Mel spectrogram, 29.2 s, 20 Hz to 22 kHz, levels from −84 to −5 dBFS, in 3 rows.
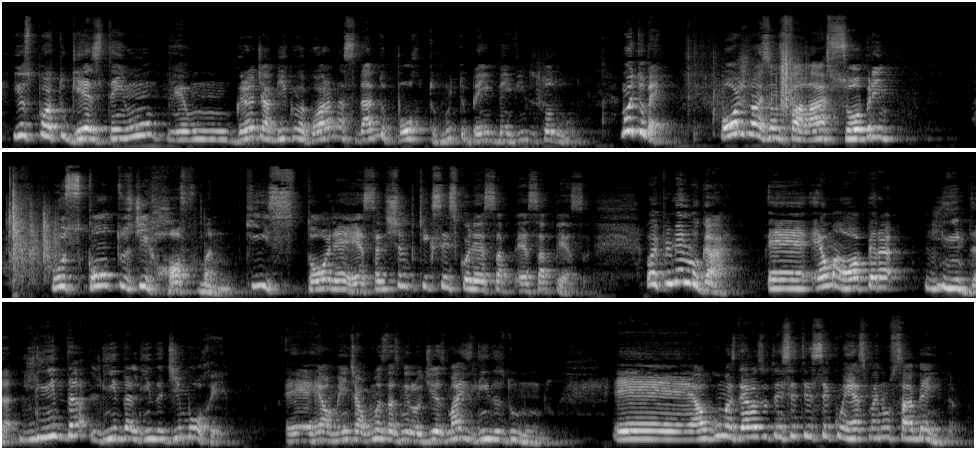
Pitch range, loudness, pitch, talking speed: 190-245 Hz, -30 LUFS, 210 Hz, 155 wpm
